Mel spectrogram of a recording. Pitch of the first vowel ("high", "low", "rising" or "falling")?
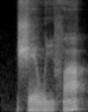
low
